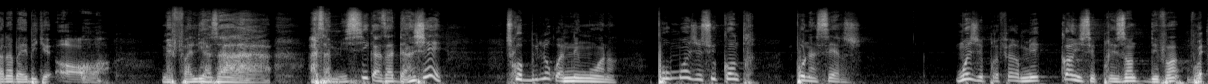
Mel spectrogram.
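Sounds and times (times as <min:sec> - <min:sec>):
man talking into microphone: 0:00.0 - 0:04.5, 0:05.1 - 0:08.7, 0:09.6 - 0:12.0.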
